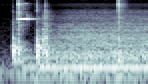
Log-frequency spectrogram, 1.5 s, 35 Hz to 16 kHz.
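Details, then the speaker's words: Heat-Wave 800 W motion-sensor ceramic heater switched on, starting on high heat: a couple of sharp relay clicks and a short beep, then the fan kicks on before the heat, settling into a quiet steady hum. Normal start-up. "You can hear the relays clicking. First the fan kicks on, then the heat. It's very quiet."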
